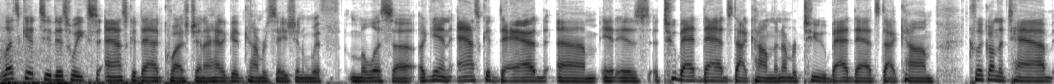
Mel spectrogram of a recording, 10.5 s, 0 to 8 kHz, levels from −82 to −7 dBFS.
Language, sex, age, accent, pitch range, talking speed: English, male, 40-59, American, 115-140 Hz, 175 wpm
